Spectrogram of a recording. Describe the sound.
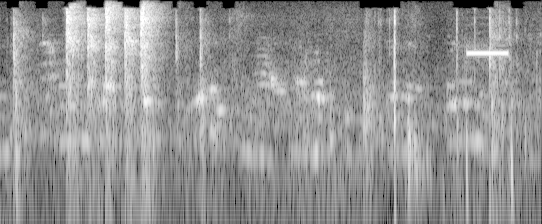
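Connecting tones on a telephone line as an office call is transferred to accounting: a run of thin clicks and short tone bursts, then one steady beep near the end, all narrowband and phone-filtered.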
